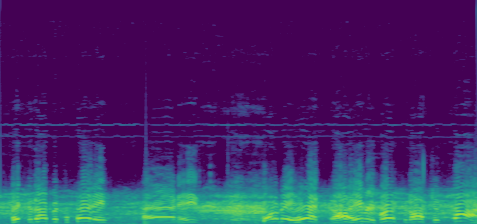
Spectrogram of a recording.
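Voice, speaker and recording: A man with an extremely high-pitched voice speaks at a fairly quick pace, his pitch swinging very widely, over noticeable background noise. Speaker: radio play-by-play announcer. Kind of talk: live radio sports play-by-play. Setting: radio broadcast from a football stadium, 1978 recording. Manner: fast, excited, rapid-fire.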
